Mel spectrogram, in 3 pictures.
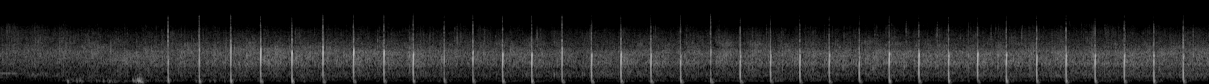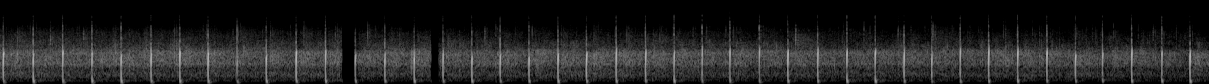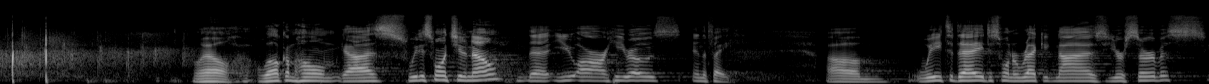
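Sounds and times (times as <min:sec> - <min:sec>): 
church congregation clapping to welcome returning missionaries: 0:00.0 - 0:26.5
speech: 0:26.2 - 0:31.6, 0:32.5 - 0:36.2.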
